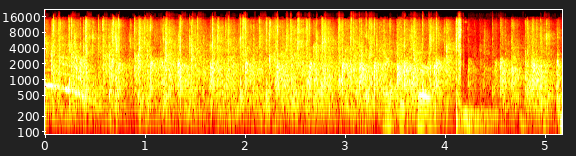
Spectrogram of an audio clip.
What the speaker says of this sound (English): Please, the applause.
